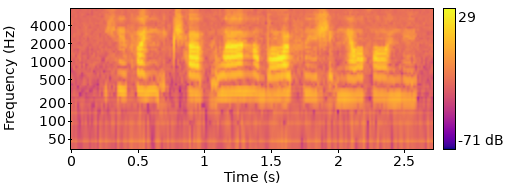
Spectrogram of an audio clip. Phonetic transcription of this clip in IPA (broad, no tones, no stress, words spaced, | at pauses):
çĩfãɲḛ t͡ʃʰaːpḭwãːŋã dˤɵːfiː ʃa̰ɲẽːsˤĩː ŋi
